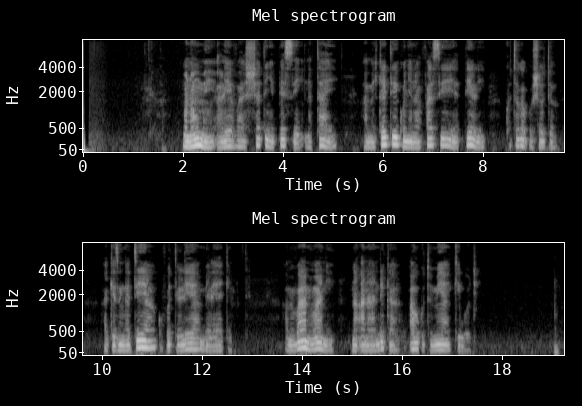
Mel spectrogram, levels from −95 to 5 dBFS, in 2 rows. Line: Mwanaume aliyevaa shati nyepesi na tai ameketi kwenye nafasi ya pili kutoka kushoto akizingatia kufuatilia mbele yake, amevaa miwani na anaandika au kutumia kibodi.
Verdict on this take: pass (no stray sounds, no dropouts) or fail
pass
